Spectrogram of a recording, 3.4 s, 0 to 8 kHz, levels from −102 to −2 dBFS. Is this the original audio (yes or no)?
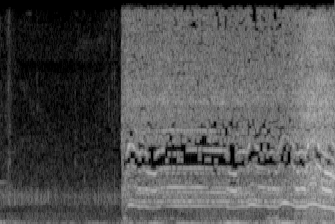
yes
